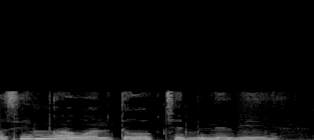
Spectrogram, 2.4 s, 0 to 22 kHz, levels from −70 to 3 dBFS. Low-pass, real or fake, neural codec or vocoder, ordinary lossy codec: 19.8 kHz; real; none; AAC, 24 kbps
